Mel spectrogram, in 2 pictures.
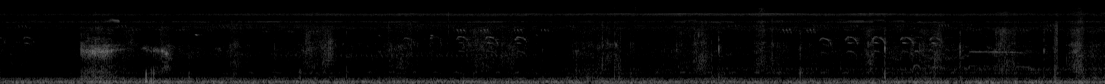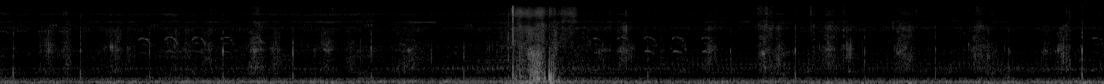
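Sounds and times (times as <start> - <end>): steady low rumble: 10.4 - 22.0
bird calling: 16.2 - 19.0.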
